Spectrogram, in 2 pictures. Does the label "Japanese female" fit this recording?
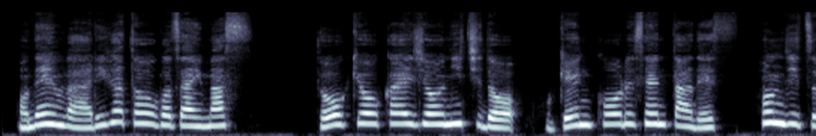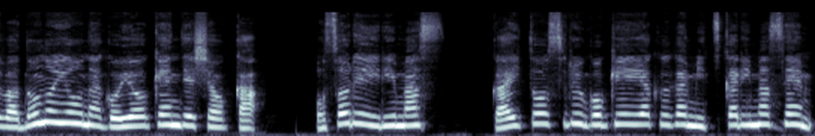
Yes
